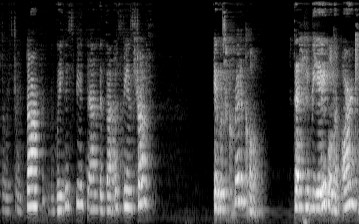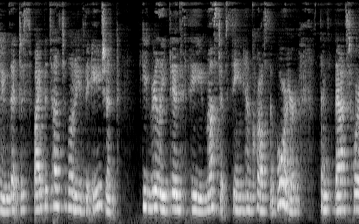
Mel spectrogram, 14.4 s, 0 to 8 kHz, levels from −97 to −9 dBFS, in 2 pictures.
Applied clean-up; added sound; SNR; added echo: neural mask model DeepFilterNet 3.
